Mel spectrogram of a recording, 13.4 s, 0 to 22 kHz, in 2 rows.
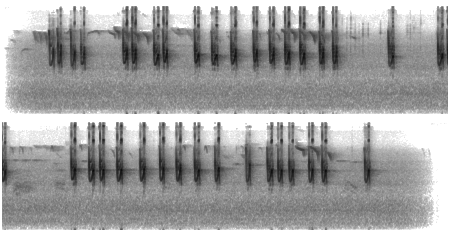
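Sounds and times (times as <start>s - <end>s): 
Eurasian nuthatch Sitta europaea calling: 0.3s - 12.4s.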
